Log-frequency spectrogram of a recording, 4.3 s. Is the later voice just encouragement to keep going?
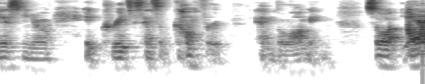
No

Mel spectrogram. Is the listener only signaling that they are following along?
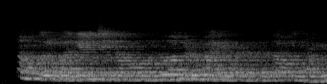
No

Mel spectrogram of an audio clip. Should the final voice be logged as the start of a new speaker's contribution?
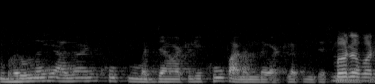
Yes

